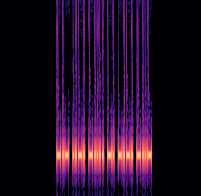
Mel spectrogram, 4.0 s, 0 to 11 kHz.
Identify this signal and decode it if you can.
Morse code, heard as a keyed tone, about 44 wpm, 700 Hz. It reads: KF6NCX
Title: K1USN SST QSO Practice - 45wpm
